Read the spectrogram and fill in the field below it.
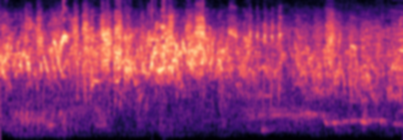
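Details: Budgies at their food in an outdoor aviary: quick, high chirps tumble over each other in lively chatter, about two notes a second standing out, with a soft lower tone near the end.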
